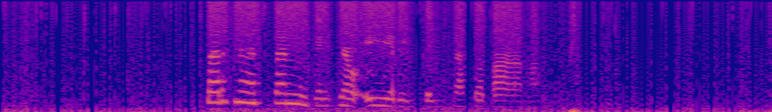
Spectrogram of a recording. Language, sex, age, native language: Icelandic, female, 20-29, Icelandic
